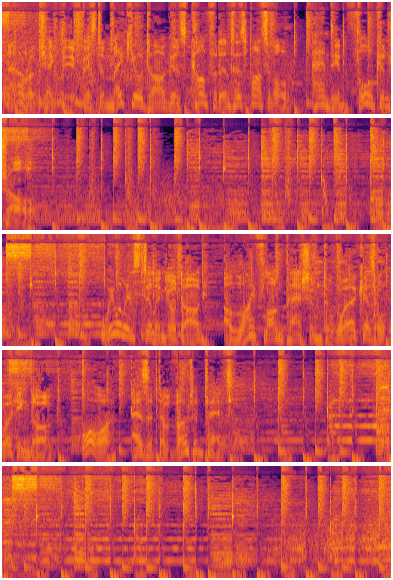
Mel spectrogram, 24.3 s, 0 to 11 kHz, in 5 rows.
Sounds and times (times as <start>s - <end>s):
Speech: 0.0s - 5.4s, 11.0s - 17.6s
Music: 0.0s - 24.3s.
